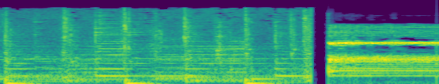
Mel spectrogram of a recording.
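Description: Upbeat background music with a steady beat, cut off near the end by a flat, steady buzzer tone: a "wrong answer" buzzer sound effect marking a rejection.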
